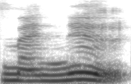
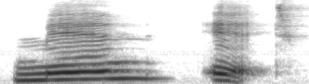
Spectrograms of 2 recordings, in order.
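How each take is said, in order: First: The second vowel sounds like a long U. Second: The second vowel sounds like a short I. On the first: It is an adjective meaning very small. "which means very, very, very, very small" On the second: It is the noun for sixty seconds. "We pronounce it like an I"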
